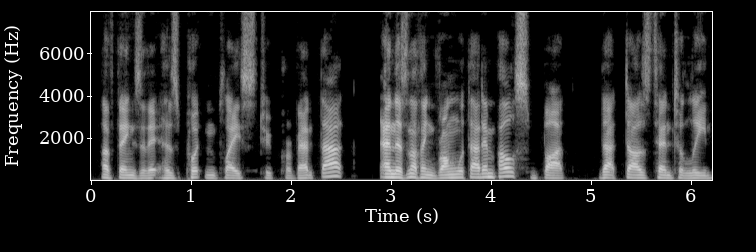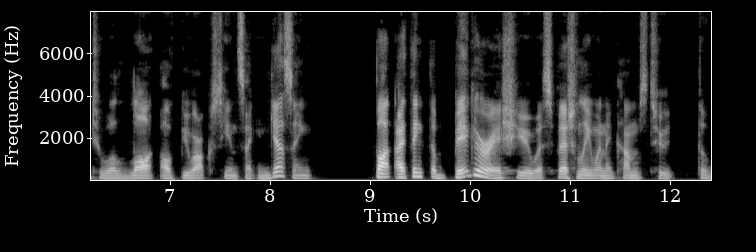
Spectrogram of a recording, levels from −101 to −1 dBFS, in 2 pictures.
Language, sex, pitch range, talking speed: English, male, 120-145 Hz, 210 wpm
